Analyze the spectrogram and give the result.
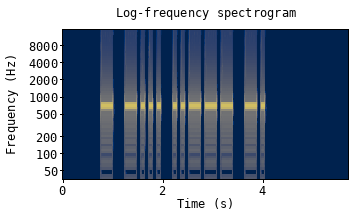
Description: Morse code, heard as a keyed tone, about 15 wpm, 700 Hz. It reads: TB2N
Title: DXCC-100 Call Signs - 4 Characters - Repeated 3x - 15wpm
